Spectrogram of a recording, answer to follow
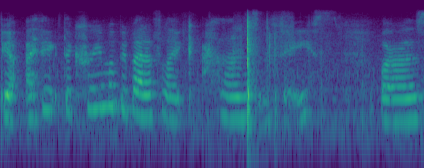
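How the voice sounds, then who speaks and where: A woman speaks with a British accent. Noticeable background noise is present. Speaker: beauty vlogger. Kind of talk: casual product review vlog.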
